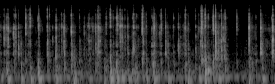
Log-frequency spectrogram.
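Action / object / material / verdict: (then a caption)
tap / plastic computer keyboard / plastic / none. Fingertips type fast on a full-size black plastic computer keyboard, touch typing in a steady run of key presses. Each press is a short, bright plastic clack with almost no ring, and the keystrokes tumble over one another with only a brief pause near the end.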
